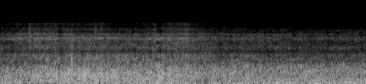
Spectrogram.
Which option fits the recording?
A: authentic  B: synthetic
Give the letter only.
B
